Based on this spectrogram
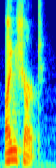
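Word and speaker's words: Ainshart: So it's A-I-N-S-H-A-R-T, okay? And if you, now pronounce that as one word. Einsheart is actually how people pronounce it.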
